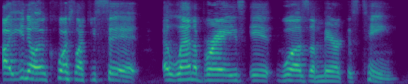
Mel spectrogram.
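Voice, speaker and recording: Bright-voiced chatty woman. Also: normal speed. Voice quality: low-toned voice. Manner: laughs often, loose and chatty. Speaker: podcast co-host. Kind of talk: casual fan chat.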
